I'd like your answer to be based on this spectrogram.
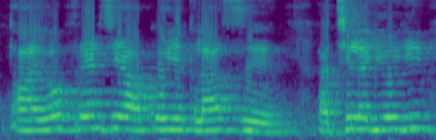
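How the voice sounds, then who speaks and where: A man's voice: very high voice, flat delivery, moderate pace, darkish tone. Male teacher, patient and repetitive classroom delivery, recorded in a reverberant room. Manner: patient, repetitive explaining, addresses viewers as friends. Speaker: English pronunciation teacher. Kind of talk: online classroom lesson. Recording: echoey room.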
